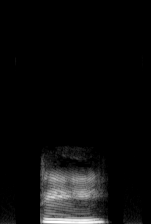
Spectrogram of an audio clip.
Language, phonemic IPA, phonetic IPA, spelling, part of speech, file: Marathi, /t̪i/, [t̪iː], ती, pronoun, LL-Q1571 (mar)-ती.wav
- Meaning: 1. she 2. feminine that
